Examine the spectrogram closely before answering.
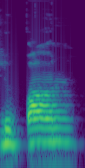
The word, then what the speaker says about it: Lupin: are are seen looping gentlemen burglar pronounced lupon there's some badass stories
